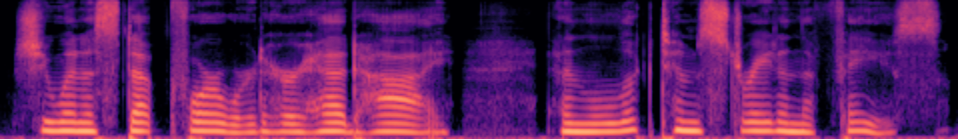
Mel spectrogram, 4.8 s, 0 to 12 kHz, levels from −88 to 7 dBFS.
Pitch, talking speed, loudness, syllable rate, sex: 200 Hz, 190 wpm, -16 LUFS, 4.1 syllables/s, female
